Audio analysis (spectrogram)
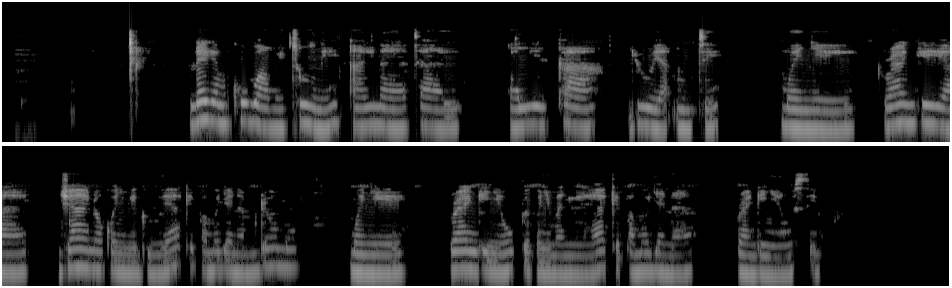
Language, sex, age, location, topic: Swahili, female, 25-35, Dar es Salaam, agriculture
